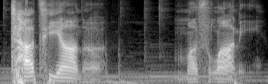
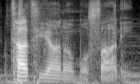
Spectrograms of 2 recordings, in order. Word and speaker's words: Tatiana Maslany: I think it's like Tatiana Malani. Hold up, I got this. All right, I'm gonna try to say this the right way. All right. Tatiana Maslany.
